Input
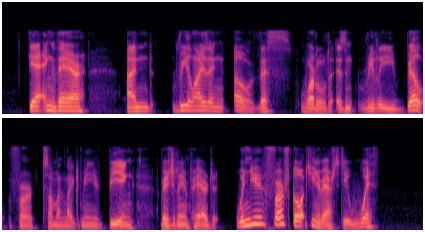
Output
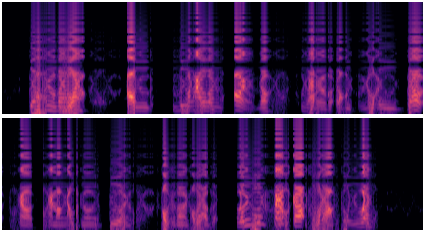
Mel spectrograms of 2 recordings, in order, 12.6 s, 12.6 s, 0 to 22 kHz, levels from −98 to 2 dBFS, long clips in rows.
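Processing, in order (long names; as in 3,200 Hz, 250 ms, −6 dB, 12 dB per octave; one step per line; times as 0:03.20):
LFO wah 2.2 Hz 720–1,600 Hz, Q 11
decimation without filtering 20×
dynamic equaliser 4,300 Hz, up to +6 dB, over −55 dBFS, Q 0.71
level +4.5 dB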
